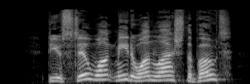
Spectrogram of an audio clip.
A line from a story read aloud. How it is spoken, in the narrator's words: Reagan asked anxiously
